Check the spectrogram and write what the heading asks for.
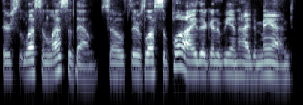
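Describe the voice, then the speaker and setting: A woman's voice: deep voice, fairly even intonation, brisk, no echo, studio quality. An older woman hosting a casual, conversational interview. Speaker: interview host.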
